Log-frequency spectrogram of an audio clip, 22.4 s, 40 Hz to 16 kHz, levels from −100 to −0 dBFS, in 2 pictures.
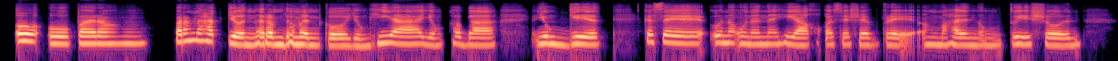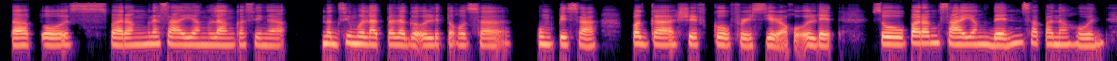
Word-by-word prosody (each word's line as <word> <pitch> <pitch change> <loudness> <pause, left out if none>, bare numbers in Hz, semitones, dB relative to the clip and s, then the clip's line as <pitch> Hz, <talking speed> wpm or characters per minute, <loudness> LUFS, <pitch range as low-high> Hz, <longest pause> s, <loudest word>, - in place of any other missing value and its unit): Oo. 230 -7 +7
Parang, 230 0 +1 0.2
parang 270 +3 +6
lahat 275 -2 +2
'yon 205 -2 +6
naramdaman 215 -2 +4
ko. 190 -1 +2
'Yong 185 -1 -5
hiya, 230 -2 +3
'yong 200 -1 -6
kaba, 200 -3 -1 0.4
'yong 225 -2 +1
guilt. 210 0 +3 0.4
Kasi 245 -4 +2
unang-una, 235 -3 -1
nahiya 215 -2 -1
ako 195 - -14
kasi 205 0 -5
siyempre 205 - -3
ang 210 -2 -6
mahal 200 -1 -1
nung 195 +2 -10
tuition 205 -3 -1 0.5
tapos 195 +1 -1
parang 200 +1 0
nasayang 205 -2 -2
lang 200 -1 0
kasi 205 0 -7
nga, 190 0 -6 0.3
nagsimula 220 -1 0
talaga 200 -1 -1
ulit 195 +1 -3
ako 195 0 -4
sa 95 - -5 0.2
umpisa 210 -3 -2 0.3
pagka-shift 210 -1 0
ko, 205 -2 +1
first 190 -1 -6
year 190 - +2
ako - - -3
ulit. 190 -1 +1 0.4
So, 215 -1 +2
parang 235 +1 +2
sayang 215 -1 0
din 195 +5 +1
sa 235 -2 -3
panahon. 210 -1 -4
210 Hz, 125 wpm, -20 LUFS, 200-225 Hz, 0.5 s, Oo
